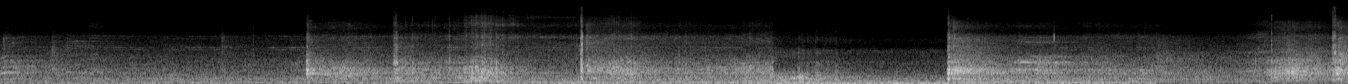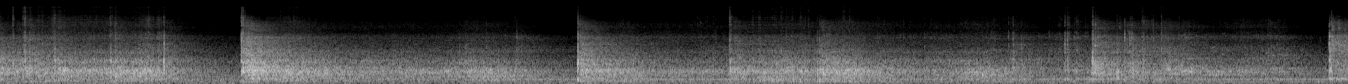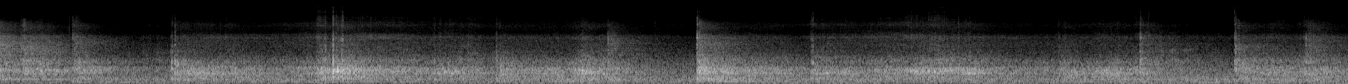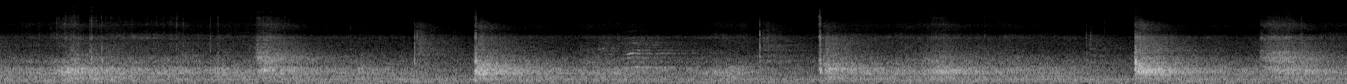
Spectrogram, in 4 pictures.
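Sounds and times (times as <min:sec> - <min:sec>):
skateboard wheels rolling on concrete: 0:00.0 - 0:53.9
skateboard knocking: 0:03.0 - 0:08.6.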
